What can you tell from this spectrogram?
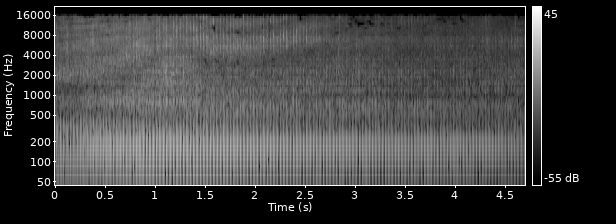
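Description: A motor vehicle passing by on the road, its engine swelling to a peak about a second in and then fading away.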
